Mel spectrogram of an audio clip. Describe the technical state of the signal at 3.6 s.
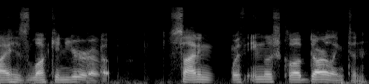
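At 3.6 s the speech signal is intact, with no audible fault at that moment.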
